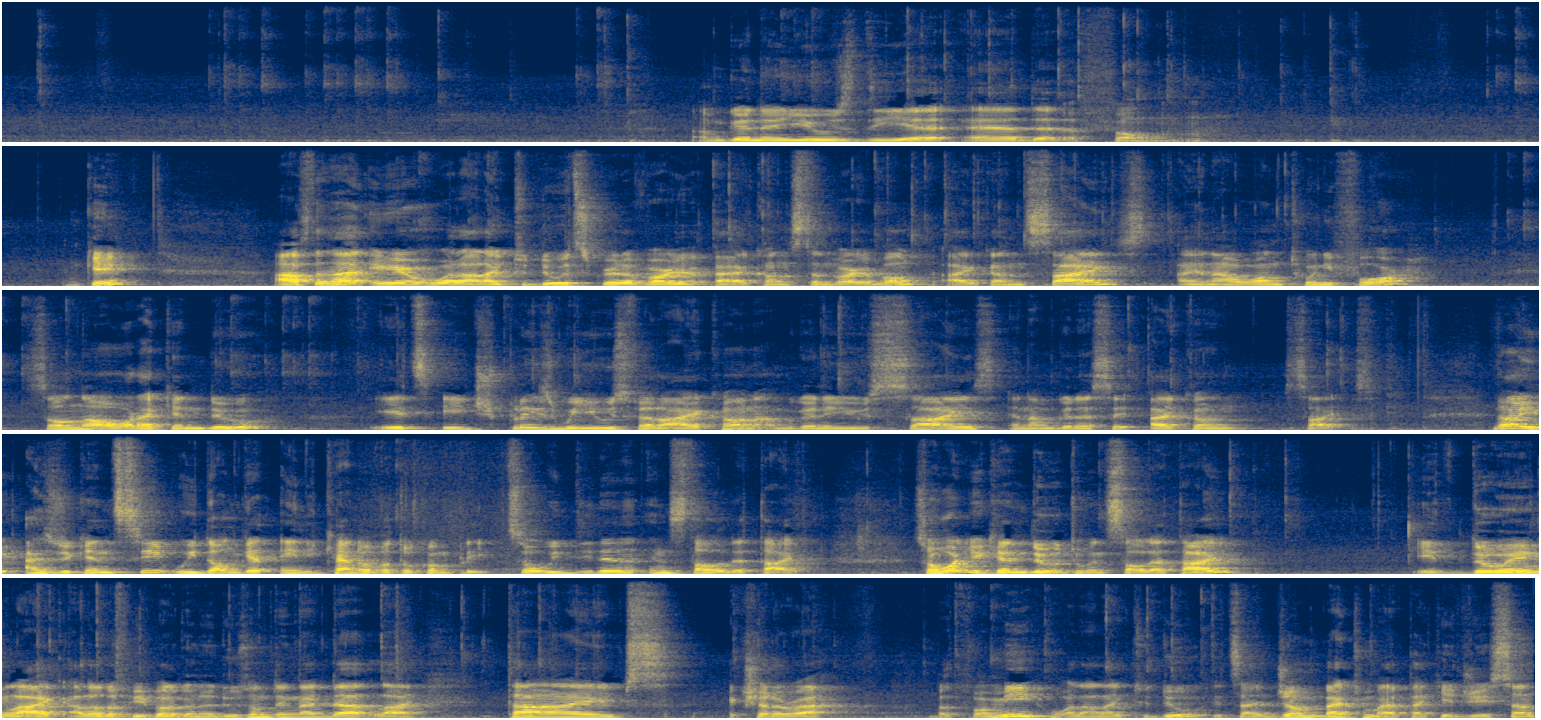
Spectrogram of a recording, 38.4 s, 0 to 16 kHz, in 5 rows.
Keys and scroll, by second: 2.9 super+c, 3.2 super+v, 6.5 super+z, 6.7 super+s, 15.7 super+c, 17.3 ctrl+g, 22.0 Return, 22.1 super+s, 36.4 shift+super+o.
